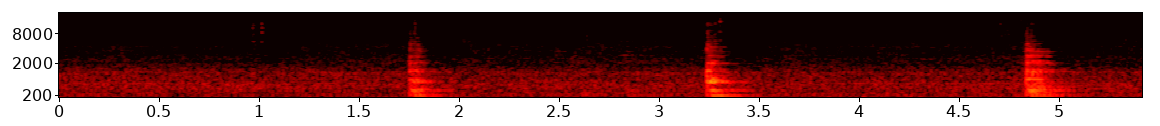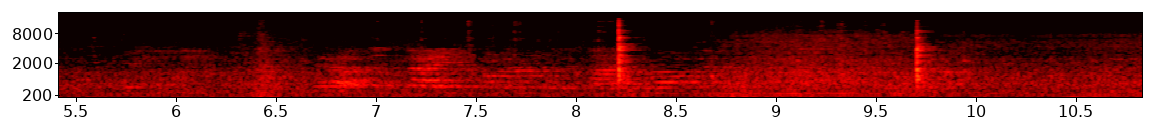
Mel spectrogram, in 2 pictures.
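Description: Faint, sharp metallic clicks and taps, about five spread through, as a steel screwdriver and a brake caliper bracket with its hardware clips are handled and set down on a steel lift arm.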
